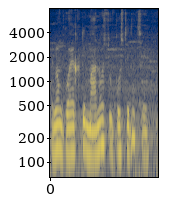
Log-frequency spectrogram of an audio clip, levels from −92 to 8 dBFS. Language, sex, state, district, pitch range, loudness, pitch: Bengali, female, West Bengal, Alipurduar, 130-145 Hz, -13 LUFS, 140 Hz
